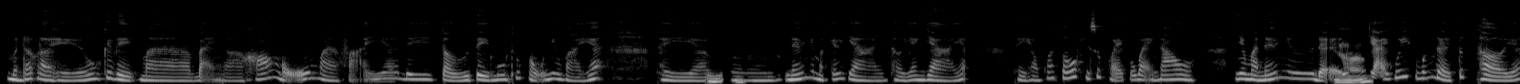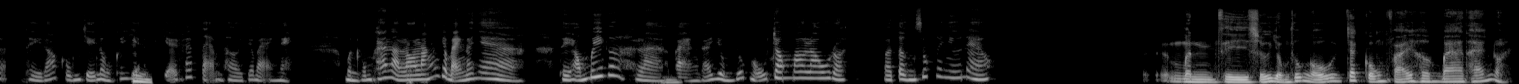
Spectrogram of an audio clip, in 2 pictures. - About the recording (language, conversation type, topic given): Vietnamese, advice, Tôi lo mình sẽ lệ thuộc vào thuốc ngủ, tôi nên làm gì để giảm dần và ngủ tốt hơn?
- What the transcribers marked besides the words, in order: static; distorted speech; other background noise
